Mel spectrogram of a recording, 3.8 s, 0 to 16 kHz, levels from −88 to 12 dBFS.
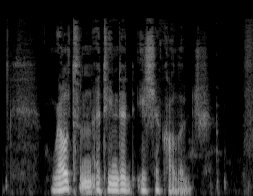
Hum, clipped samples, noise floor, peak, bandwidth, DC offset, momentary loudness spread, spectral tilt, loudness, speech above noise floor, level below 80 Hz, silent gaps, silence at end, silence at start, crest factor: none; under 0.1%; -56 dBFS; -2 dBFS; 11 kHz; under 0.1%; 16 LU; -7 dB/octave; -22 LUFS; 35 dB; -46 dBFS; none; 0.7 s; 0.8 s; 22 dB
